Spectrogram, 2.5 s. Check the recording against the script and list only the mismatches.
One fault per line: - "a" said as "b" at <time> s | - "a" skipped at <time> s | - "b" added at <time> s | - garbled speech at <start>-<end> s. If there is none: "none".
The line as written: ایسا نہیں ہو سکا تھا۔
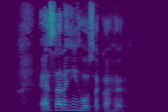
- "تھا" said as "ہے" at 1.7 s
